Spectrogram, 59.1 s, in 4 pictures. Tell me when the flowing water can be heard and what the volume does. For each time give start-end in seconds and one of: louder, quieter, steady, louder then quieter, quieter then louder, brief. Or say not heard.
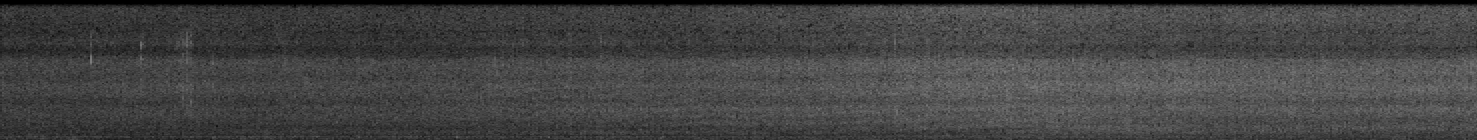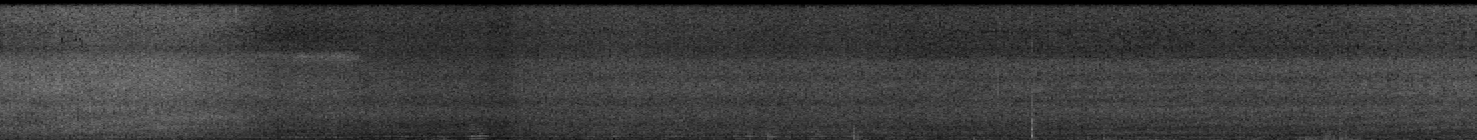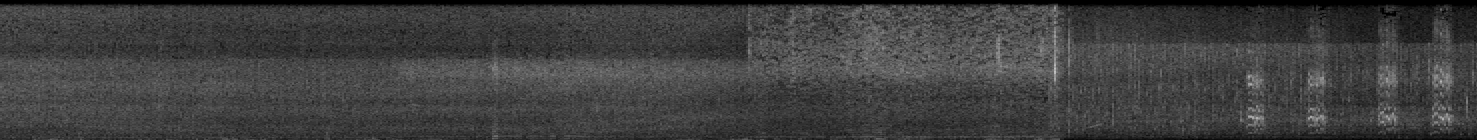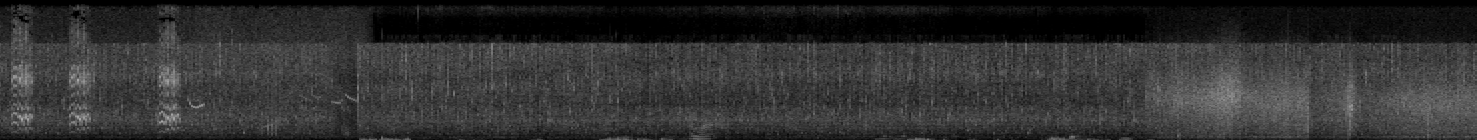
0.0-59.0 quieter.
